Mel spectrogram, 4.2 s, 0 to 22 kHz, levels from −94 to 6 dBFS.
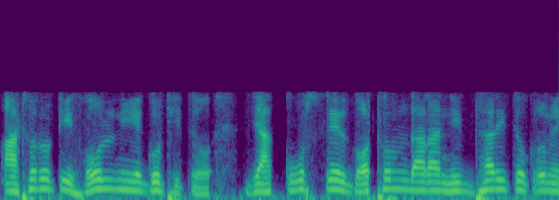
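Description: G.723.1 codec damage runs throughout the speech: nothing passes above 3.8 kHz, and slow, coarse frame coding consistent with about 6 kbit/s leaves the speech muffled, hoarse and smeared.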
